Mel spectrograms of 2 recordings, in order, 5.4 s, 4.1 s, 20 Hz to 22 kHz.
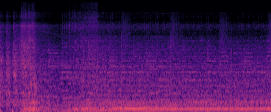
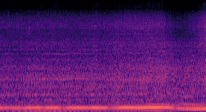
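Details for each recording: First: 1989 Toyota Pickup after swapping in a used exhaust from the downpipe back and patching muffler holes with exhaust JB Weld. Steady idle, then three clean throttle blips with no puffing or leaks; normal, quieter, sealed exhaust note after repair. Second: 1989 Toyota pickup before exhaust swap from downpipe back: deep steady drone, loud and boomy, dipping and shifting pitch with throttle; worn, overly loud exhaust to be replaced with quieter system from parts truck.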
